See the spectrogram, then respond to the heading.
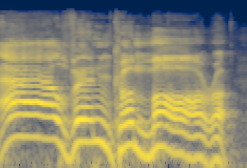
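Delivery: TV announcer intro voice, first name drawn out. Congratulating a winner, calling out his name in Don Pardo announcer voice. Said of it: "I'm saying him like Don Pardo, like he's hosting S N L".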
